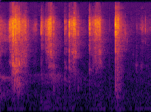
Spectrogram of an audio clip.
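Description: Playing cards riffled and slid together while a chosen card is shuffled into the middle of a deck, a series of five quick, crisp papery bursts close up with short pauses between them.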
